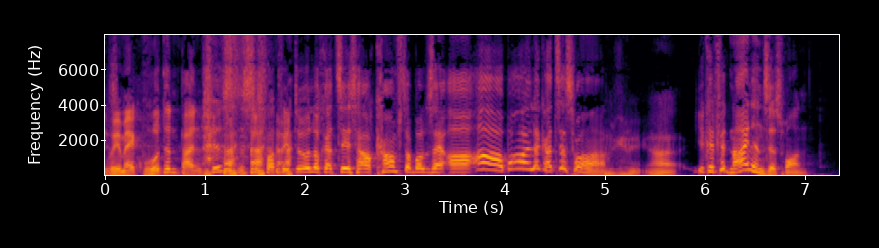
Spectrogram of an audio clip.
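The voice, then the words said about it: Put-on German accent. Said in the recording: “that sounds German... this is German”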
